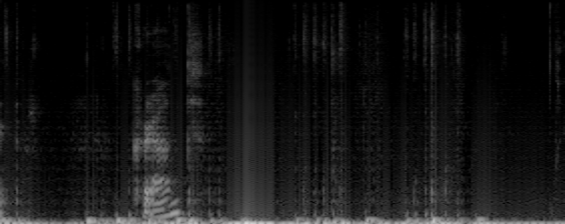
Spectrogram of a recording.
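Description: Rapid clicks from a computer keyboard as a project name is typed, a quick run of close keystrokes mixed with someone speaking.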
